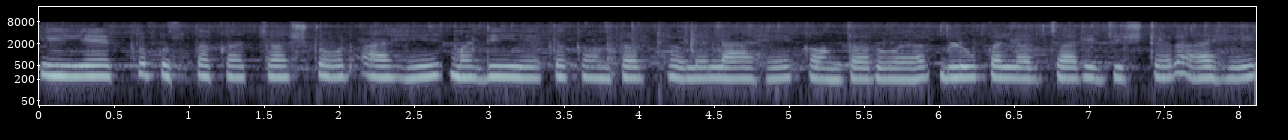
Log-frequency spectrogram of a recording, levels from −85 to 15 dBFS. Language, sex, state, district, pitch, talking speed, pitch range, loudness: Marathi, female, Maharashtra, Solapur, 225 Hz, 125 wpm, 220-240 Hz, -25 LUFS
